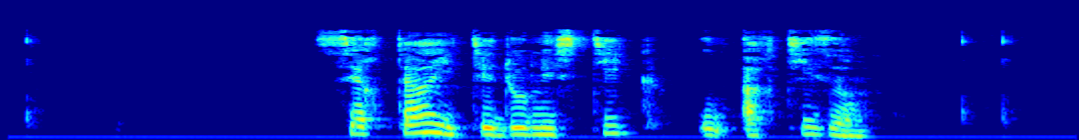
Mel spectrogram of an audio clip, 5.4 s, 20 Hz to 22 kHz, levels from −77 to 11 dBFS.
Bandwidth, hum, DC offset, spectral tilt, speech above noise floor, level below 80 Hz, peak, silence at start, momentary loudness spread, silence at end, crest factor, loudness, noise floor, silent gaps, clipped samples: 9.6 kHz; none; under 0.1%; -3 dB/octave; 41 dB; -68 dBFS; -6 dBFS; 0.1 s; 25 LU; 0.35 s; 22 dB; -24 LUFS; -66 dBFS; none; under 0.1%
